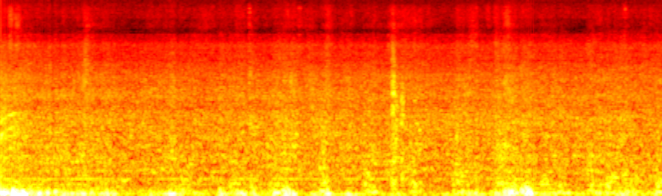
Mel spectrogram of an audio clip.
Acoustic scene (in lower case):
park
